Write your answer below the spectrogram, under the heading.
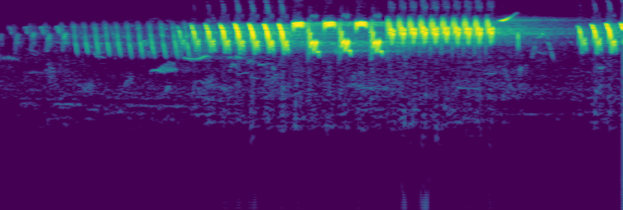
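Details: Nightingale singing at night in a forest: a fast, dense trill of sharp repeated notes, about four per second, building in loudness, breaking off briefly, then resuming abruptly near the end.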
